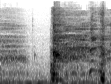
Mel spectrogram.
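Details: Single harsh, loose-sounding cough burst, then a short vocal sound, in a quiet car, from a patient with cystic fibrosis who also has diabetes, recorded on the way to clinic appointments.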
